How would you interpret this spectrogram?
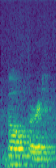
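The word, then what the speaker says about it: Beaufort: sales for Chuck Chi bord and cook Inland now in the bord SE or buer SE depending on how you pronounce it there could be one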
